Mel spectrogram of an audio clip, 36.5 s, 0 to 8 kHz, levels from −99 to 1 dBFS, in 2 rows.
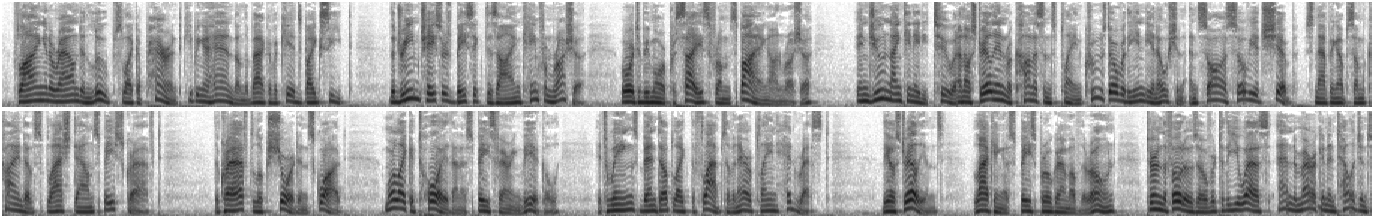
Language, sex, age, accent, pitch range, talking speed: English, male, 40-59, American, 130-180 Hz, 175 wpm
